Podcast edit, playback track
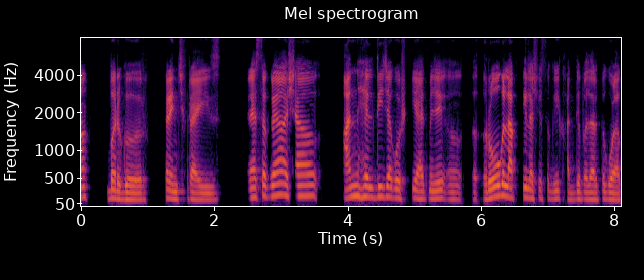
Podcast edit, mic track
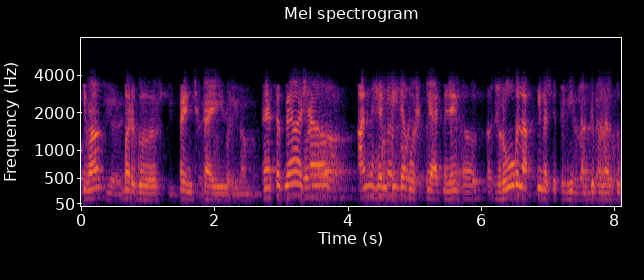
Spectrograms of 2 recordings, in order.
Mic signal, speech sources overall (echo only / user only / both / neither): both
